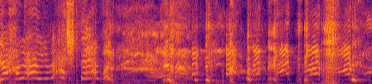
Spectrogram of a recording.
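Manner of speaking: high, garbled German yell with laughter; mock German yelling. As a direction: imitate frantic yelling in gibberish German.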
